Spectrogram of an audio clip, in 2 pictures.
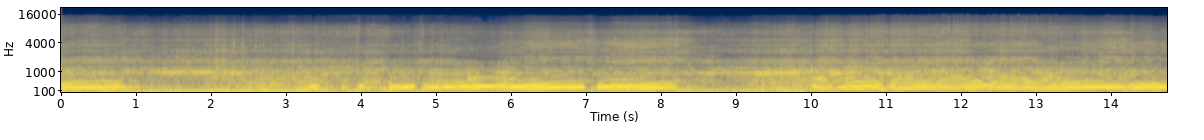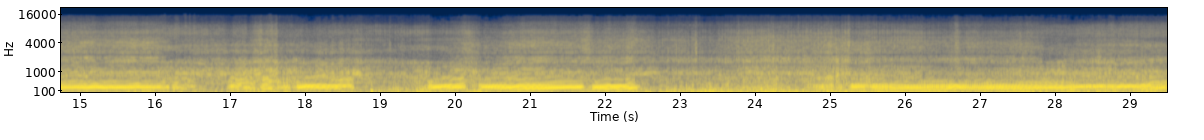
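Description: Dirt bike engine ridden hard, recorded on the bike: it climbs in pitch through each gear and drops back at every shift, with a few brief throttle lifts in the middle and long stretches held at high revs near the end.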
